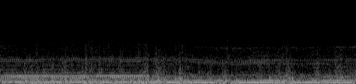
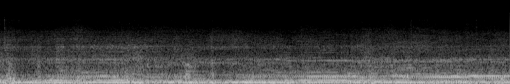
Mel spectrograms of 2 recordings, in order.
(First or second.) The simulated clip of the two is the second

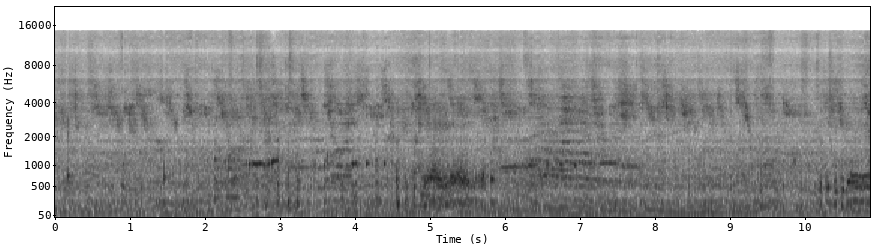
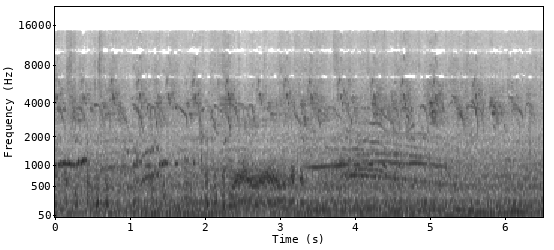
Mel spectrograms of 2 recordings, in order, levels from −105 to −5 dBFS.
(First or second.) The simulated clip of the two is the first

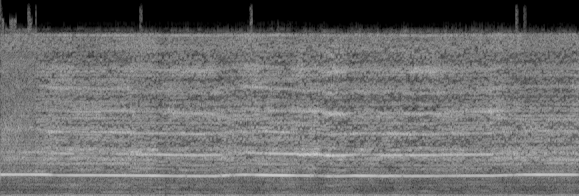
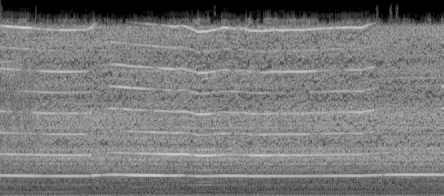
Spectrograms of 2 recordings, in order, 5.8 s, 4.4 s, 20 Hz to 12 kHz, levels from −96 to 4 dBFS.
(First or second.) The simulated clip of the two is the first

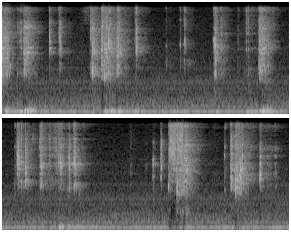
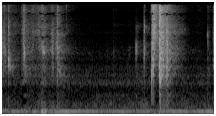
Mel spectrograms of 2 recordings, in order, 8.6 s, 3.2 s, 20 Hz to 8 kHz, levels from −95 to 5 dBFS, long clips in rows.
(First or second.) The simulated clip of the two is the second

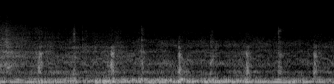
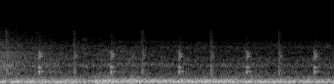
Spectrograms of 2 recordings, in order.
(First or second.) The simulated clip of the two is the first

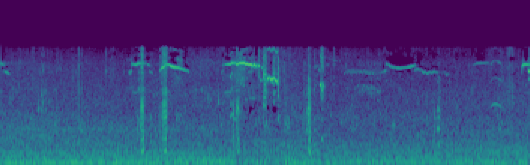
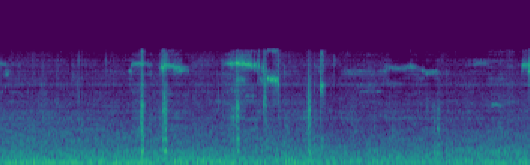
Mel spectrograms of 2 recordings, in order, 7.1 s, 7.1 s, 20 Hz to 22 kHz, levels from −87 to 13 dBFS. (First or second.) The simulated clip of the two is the second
